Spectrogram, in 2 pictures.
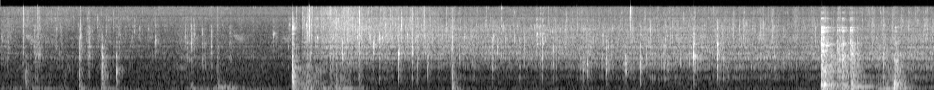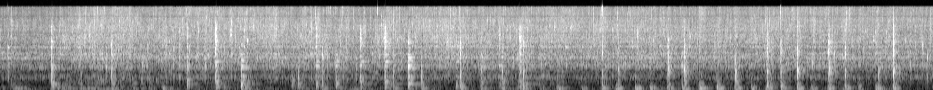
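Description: Chopped garlic sizzling in olive oil in a stainless steel pot, stirred with a wooden spoon that clicks against the pot; the sizzle grows louder about four seconds in. About twelve seconds in, chopped onion is tipped in with a loud rush, and it keeps sizzling under frequent spoon clicks.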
